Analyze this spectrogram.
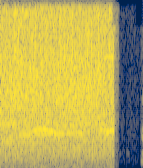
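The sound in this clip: Applause, a dense, steady wash of clapping that cuts off abruptly, followed by a brief voice.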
